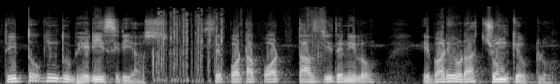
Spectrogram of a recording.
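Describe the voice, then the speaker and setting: A man's voice: fairly low pitch, animated, unhurried, darkish tone, a little hiss or hum. A man narrating a scripted suspense story as an audio storyteller, in a dramatic reading style.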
